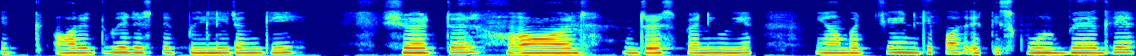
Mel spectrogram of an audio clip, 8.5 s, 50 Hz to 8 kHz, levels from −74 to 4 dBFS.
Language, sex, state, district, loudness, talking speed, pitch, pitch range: Hindi, female, Bihar, Katihar, -16 LUFS, 150 wpm, 245 Hz, 240-255 Hz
